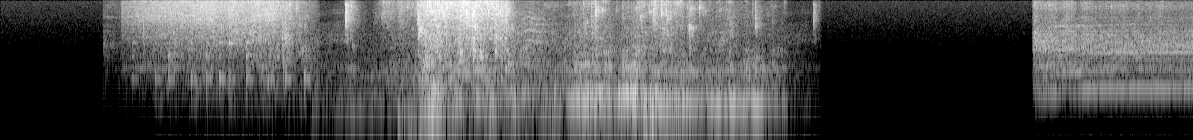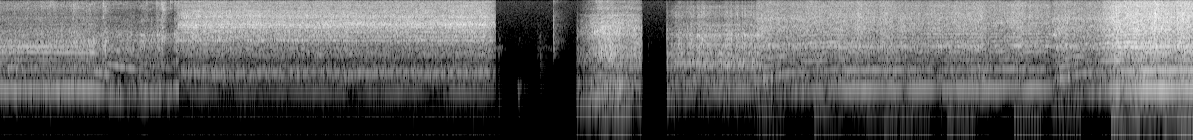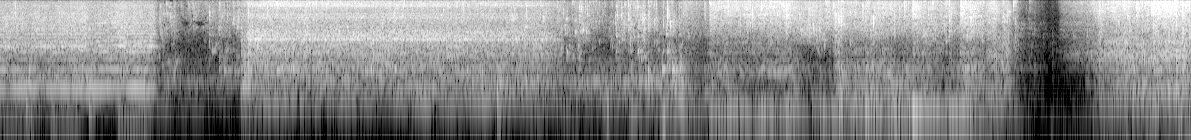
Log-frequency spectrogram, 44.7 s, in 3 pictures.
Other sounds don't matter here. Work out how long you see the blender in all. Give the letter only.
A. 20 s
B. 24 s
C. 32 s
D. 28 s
B.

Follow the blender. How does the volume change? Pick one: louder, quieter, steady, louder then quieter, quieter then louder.
louder.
